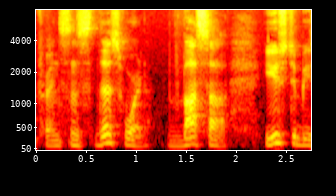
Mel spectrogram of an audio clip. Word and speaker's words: Wasser: And it's still pronounced Wasser. So the Z in medieval manuscripts may represent an S sound.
